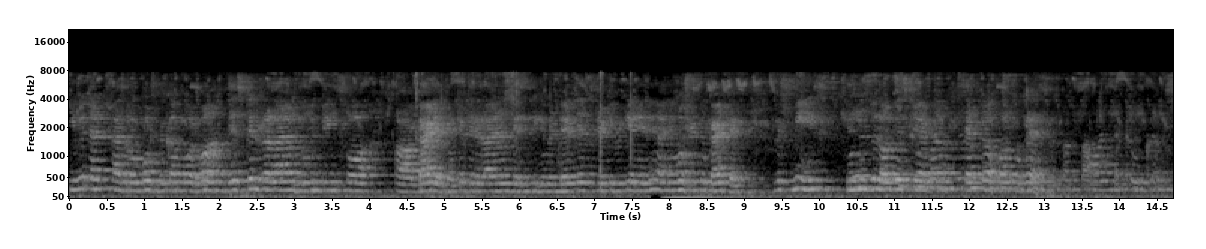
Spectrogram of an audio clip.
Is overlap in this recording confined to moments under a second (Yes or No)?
No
